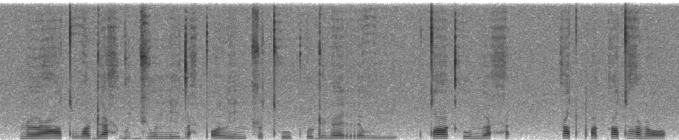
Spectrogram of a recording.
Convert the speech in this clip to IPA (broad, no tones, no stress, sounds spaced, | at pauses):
ɳ œ ʕ a tˤ v ɛ ɖ ɛ ħ ɡ ʊ d͡ʑ u n i d̪ ə ħ pʼ ɔ l i n ʈ͡ʂ ʊ tʰ u pʰ u ɖ i ɳ ɛ r ə v i | tˤ i kʰ u n̪ ə ħ | k i tˤ pʼ œ k u tˤ ɦ ɔ ɳ ɔ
